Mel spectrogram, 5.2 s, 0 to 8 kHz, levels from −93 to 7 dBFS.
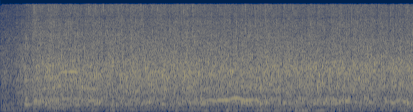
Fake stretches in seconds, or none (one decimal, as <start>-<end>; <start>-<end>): none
